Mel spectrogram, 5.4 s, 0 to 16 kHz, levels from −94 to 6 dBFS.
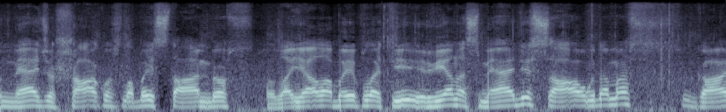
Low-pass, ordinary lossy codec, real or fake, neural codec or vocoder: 14.4 kHz; AAC, 64 kbps; fake; vocoder, 44.1 kHz, 128 mel bands every 256 samples, BigVGAN v2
